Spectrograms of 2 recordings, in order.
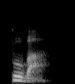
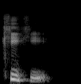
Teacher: But the very shape of your mouth will back you up. Your mouth itself becomes either more rounded when saying BOUBA or more straight when saying KIKI.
